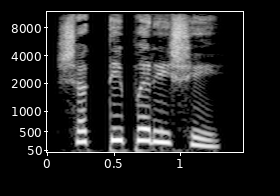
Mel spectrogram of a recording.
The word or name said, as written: ಶಕ್ತಿಪರಿಷೆ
